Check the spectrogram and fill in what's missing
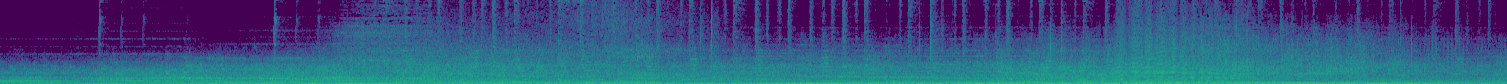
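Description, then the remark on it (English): A loud, continuous roar of several small propeller planes from Yellowknife aviation companies flying over in formation in a memorial flyby, the engine drone swelling and lingering throughout with no voices. “Every aviation company in Yellowknife, with a plane and pilot to spare, pays its respects.”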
